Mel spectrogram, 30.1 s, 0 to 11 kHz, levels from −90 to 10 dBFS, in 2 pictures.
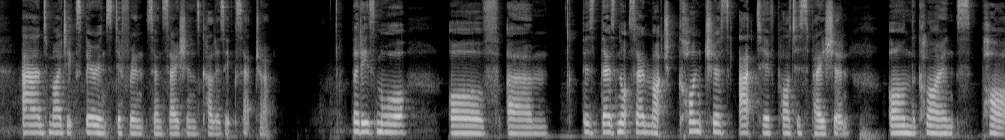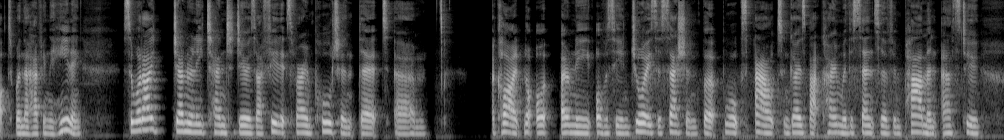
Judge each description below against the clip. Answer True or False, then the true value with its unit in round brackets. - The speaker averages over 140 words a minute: False (135 wpm)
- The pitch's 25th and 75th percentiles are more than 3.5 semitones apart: False (3.0 semitones)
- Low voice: False (175 Hz)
